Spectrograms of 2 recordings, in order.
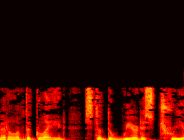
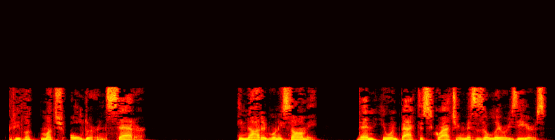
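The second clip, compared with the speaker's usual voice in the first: ordinary delivery, nothing marked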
